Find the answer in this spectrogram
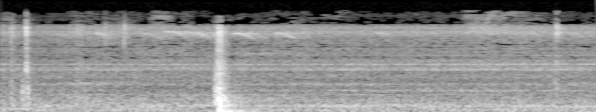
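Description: The front door of a Mitsubishi Xpander being shut: one loud, sharp thump about one and a half seconds in, after a faint click near the start.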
